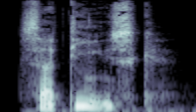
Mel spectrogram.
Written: sardinsk

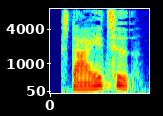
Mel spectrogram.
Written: stegetid

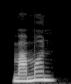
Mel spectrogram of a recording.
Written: mammon

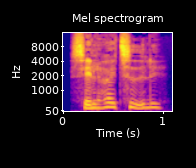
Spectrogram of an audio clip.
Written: selvhøjtidelig

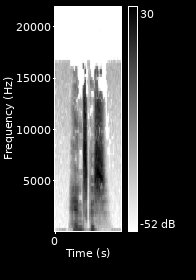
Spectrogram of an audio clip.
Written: handske

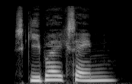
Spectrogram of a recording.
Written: skipper

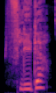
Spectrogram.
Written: flitter

